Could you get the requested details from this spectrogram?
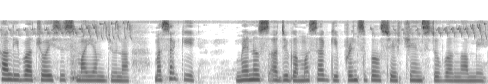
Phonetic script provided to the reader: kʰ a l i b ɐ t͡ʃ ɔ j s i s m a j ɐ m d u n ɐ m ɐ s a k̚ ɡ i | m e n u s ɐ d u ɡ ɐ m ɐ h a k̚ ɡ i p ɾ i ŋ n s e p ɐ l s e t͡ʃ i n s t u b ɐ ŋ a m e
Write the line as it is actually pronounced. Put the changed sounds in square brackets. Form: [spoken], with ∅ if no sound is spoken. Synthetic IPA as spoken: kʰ a l i b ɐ t͡ʃ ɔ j s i s m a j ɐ m d u n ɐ m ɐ s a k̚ ɡ i | m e n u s ɐ d u ɡ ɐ m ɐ [s] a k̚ ɡ i p ɾ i [∅] n s [i] p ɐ l s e t͡ʃ [e] n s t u b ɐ ŋ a m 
